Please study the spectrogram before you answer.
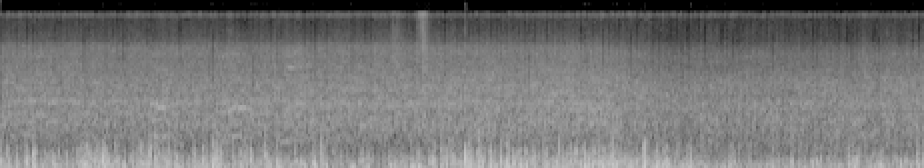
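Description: A table fan runs steadily with a low rushing airflow and no knocking, rattling or scraping from the shaft.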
